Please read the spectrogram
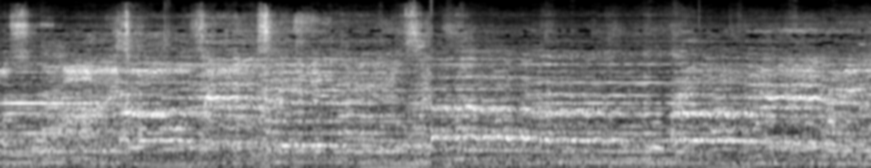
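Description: A choir singing, holding long notes.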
